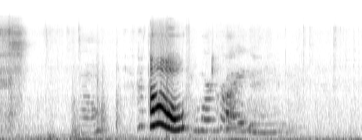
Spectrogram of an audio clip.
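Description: A young woman squeals and sobs with emotion close by.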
